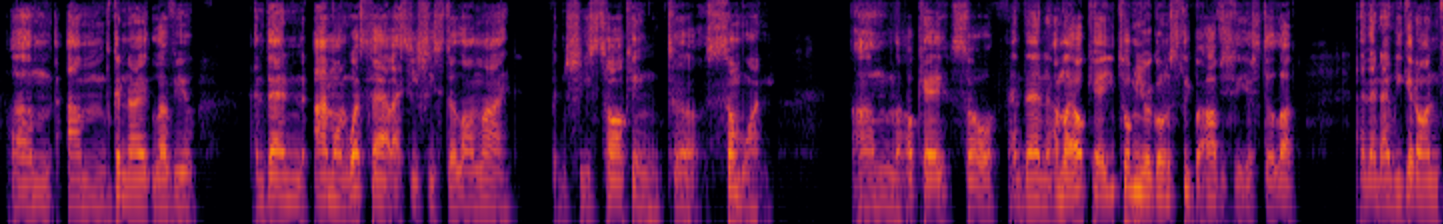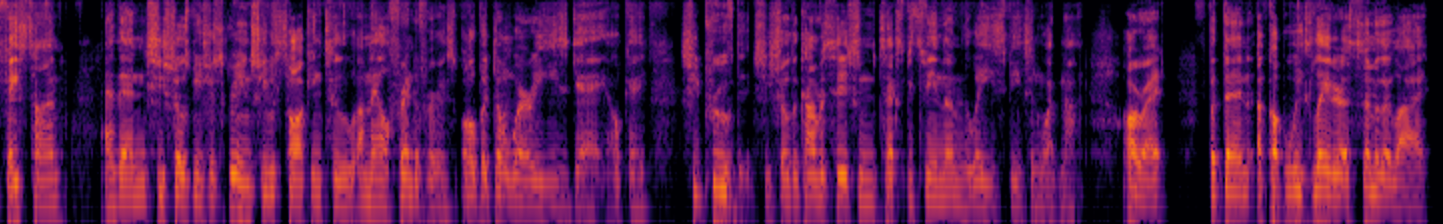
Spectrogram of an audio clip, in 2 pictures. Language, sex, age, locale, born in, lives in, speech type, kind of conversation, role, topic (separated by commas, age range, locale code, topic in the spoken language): English, male, 30-34, en-US, United States, United States, conversation, unstructured, none, How can learning about our attachment styles help us build healthier relationships?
